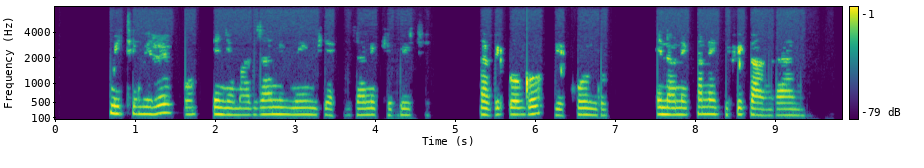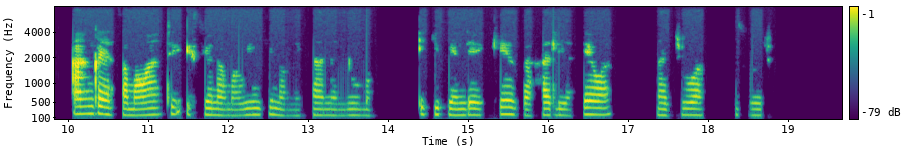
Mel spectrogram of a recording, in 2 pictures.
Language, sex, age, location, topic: Swahili, female, 18-24, Nairobi, health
